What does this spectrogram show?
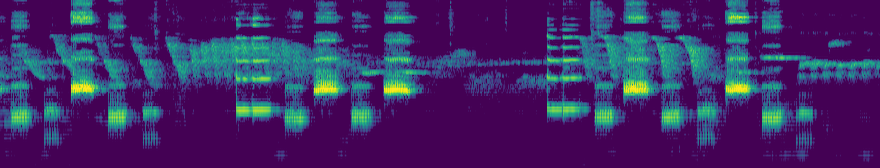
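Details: Master recording of a lively 'gacor' Asian pied starling: two bursts of short rhythmic whistled and husky notes separated by a quieter pause with a thin sustained whistle.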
